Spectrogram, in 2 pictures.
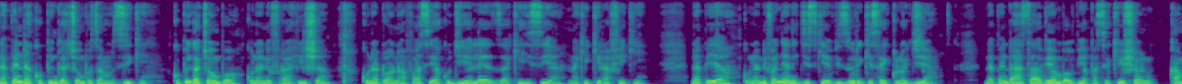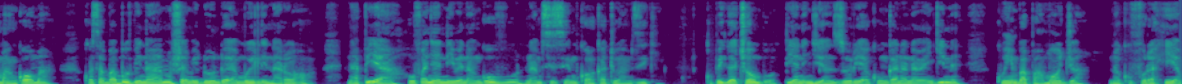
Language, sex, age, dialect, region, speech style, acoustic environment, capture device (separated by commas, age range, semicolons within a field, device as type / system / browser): Swahili, male, 25-34, Kenya - Nairobi Sheng-influenced, Kenya, relaxed; focused, appliances; nature, mobile / Linux / Chrome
